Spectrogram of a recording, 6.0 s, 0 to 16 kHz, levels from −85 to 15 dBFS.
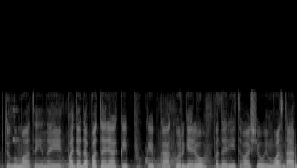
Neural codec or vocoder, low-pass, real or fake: none; 7.2 kHz; real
